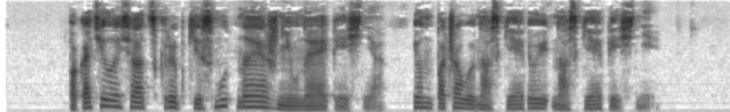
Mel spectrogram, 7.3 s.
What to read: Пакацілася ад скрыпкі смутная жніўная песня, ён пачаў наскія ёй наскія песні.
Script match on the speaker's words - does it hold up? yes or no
yes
